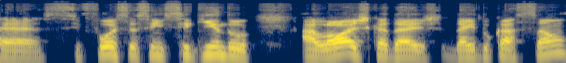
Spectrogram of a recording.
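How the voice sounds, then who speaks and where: Speaking with a Rio de Janeiro accent and ordinary pitch variation, a man is heard in a very clean recording with a silent background and a dry, close sound with no echo. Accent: carioca (Rio de Janeiro). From Chad and Cape Verde childhood, later Brazil. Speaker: author and illustrator. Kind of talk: interview. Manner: halting, many repetitions and fillers.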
